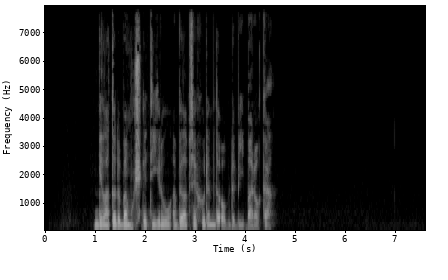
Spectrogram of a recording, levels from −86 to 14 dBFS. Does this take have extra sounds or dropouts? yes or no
no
